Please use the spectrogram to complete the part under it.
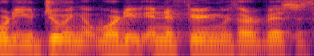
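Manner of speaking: challenging, confrontational soldier-like voice. Voicing soldiers who confront the party over their ballista: voicing soldiers confronting intruders. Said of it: "it's like".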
